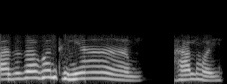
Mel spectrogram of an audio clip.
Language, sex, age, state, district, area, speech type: Assamese, female, 30-45, Assam, Udalguri, urban, conversation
